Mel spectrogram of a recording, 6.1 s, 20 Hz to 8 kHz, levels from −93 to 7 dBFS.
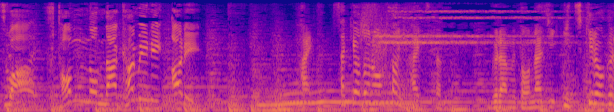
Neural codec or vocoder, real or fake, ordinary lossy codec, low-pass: none; real; none; 7.2 kHz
